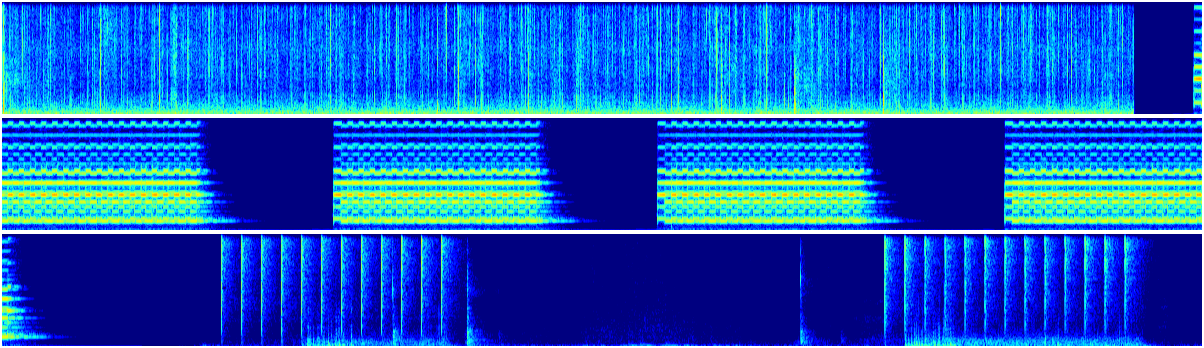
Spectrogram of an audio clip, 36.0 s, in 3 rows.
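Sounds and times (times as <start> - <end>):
sharp clicks: 0.0 - 11.2, 26.2 - 28.8, 32.8 - 35.4
telephone ringing: 11.9 - 14.2, 15.3 - 17.6, 18.6 - 20.8, 22.0 - 24.3.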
